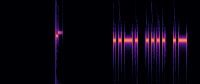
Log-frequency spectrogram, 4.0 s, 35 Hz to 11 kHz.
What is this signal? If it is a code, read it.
Morse code, heard as a keyed tone, about 22 wpm, 700 Hz. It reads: FHA
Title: USA Call Sign Postfixes - 3 Letters 22wpm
